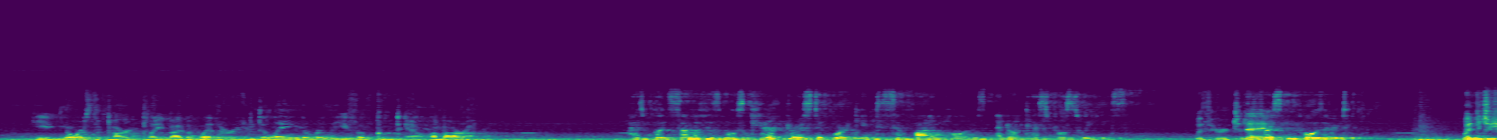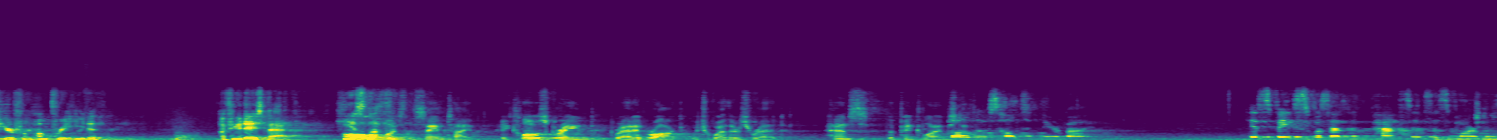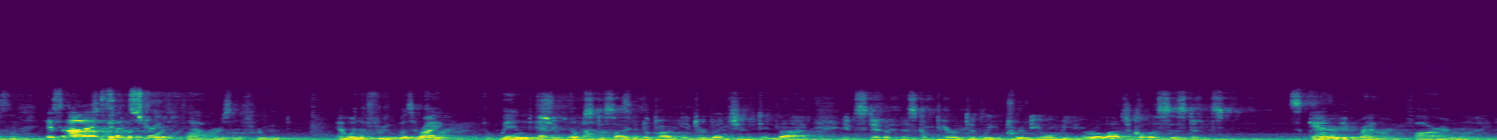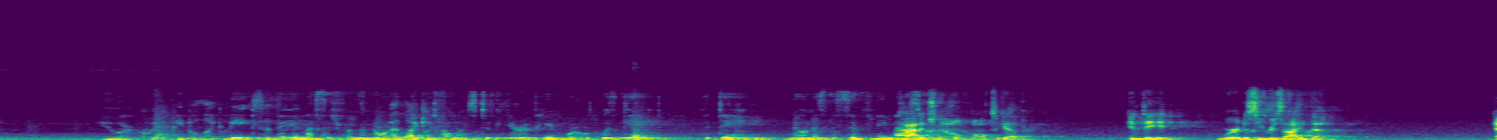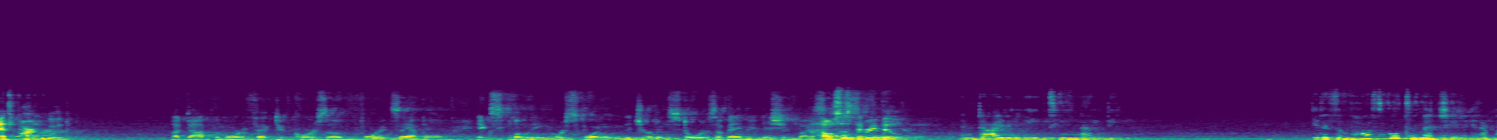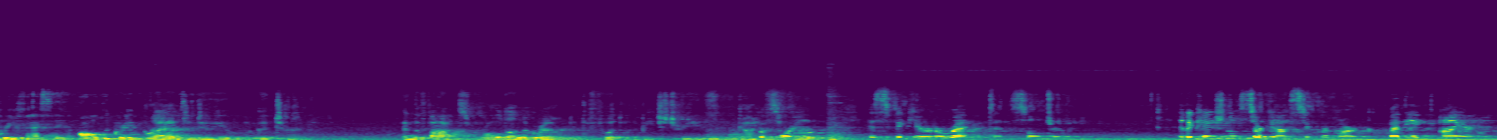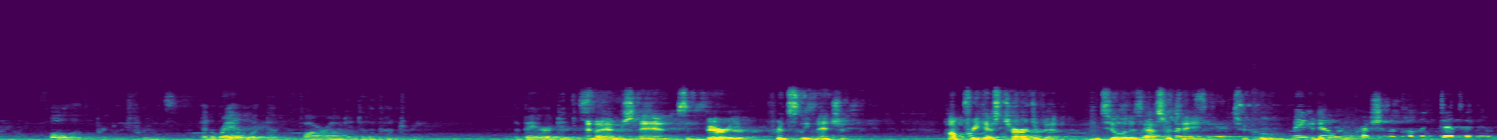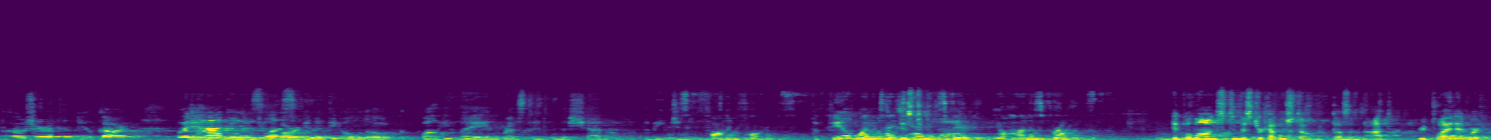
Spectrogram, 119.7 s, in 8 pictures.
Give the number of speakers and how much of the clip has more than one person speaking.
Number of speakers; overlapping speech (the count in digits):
6, about 17%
